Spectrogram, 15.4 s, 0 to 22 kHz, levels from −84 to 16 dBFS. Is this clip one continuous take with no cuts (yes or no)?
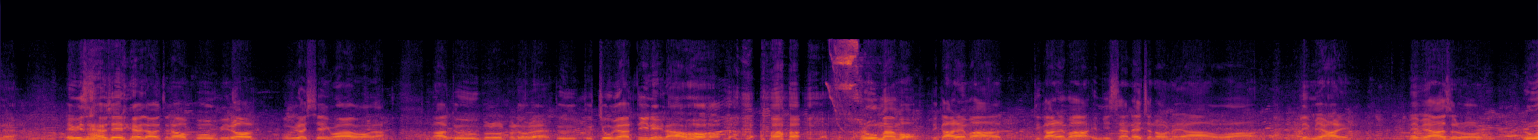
no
